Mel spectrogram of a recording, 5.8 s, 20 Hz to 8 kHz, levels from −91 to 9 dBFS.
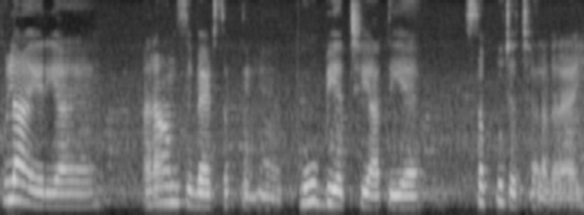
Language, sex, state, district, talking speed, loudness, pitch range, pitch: Hindi, female, Haryana, Rohtak, 185 wpm, -19 LUFS, 170-235 Hz, 195 Hz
